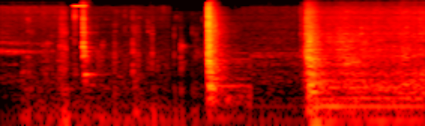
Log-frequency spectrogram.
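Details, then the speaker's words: Front-load washing machine drain pump during drain and spin test: after clicks, smooth steady low hum with rushing water and felt vibration, no growl or buzz; drain pump working normally. "there's a nice sound listen to that water pump ooh i put my hand down there and i feel the vibration"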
